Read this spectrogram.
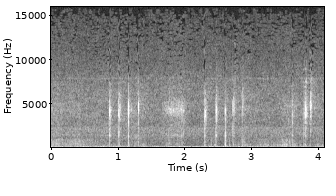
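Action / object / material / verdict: tap / thick cardboard board book page / cardboard / none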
